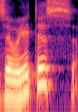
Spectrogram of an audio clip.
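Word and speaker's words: Zoetis: So this company we pronounce it Zoetas um is actually quite an interesting company.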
